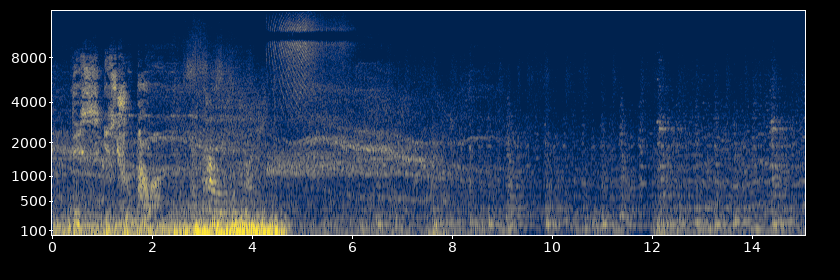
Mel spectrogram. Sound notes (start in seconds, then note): 4.2 electrical matrix sizzling; 4.2 extra-dimensional cries and shrieks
